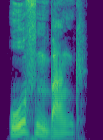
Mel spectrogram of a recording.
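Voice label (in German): "Ofenbank", German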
